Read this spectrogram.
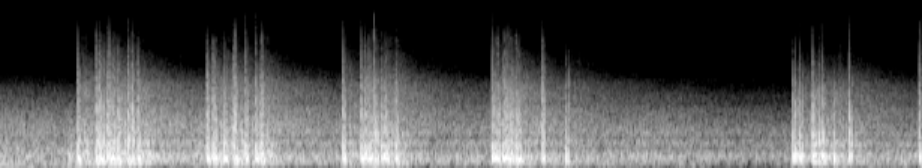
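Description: Fireworks burst overhead in rapid bangs and crackles, echoing across open ground.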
